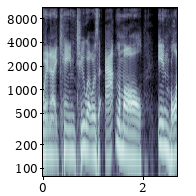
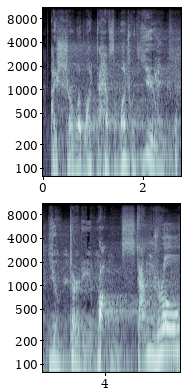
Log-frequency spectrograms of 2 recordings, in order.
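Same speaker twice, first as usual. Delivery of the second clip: deep, electronically modulated character voice; 6 semitones lower than usual. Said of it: "our voice modulation on my Rodecaster".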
